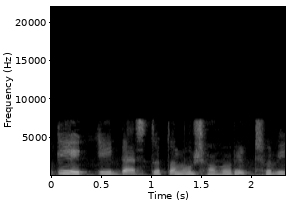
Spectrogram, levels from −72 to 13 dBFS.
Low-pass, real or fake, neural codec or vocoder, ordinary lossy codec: 7.2 kHz; fake; codec, 16 kHz in and 24 kHz out, 0.6 kbps, FireRedTTS-2 codec; none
